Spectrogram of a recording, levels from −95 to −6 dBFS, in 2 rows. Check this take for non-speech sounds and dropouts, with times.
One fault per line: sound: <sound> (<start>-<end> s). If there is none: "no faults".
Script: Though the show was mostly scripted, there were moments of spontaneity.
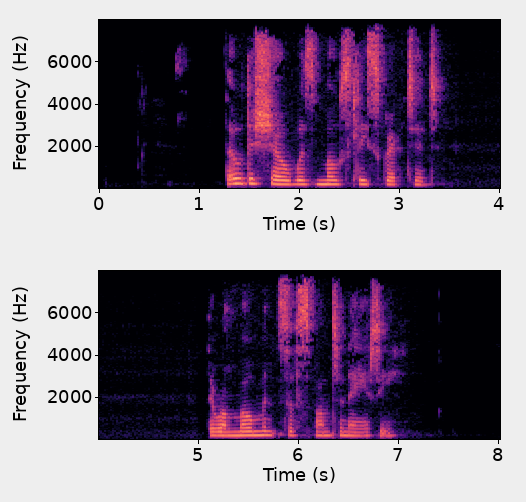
no faults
